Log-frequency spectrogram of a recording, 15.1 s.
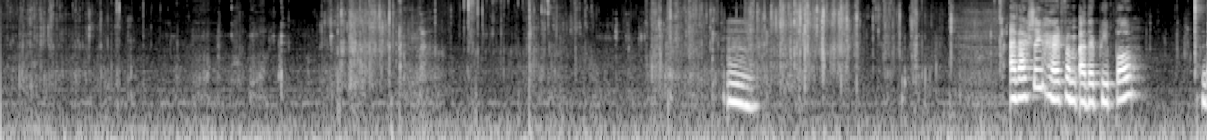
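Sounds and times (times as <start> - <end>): crunchy chewing: 0.0 - 12.5.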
